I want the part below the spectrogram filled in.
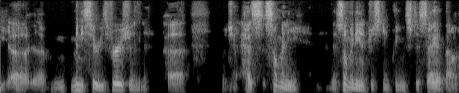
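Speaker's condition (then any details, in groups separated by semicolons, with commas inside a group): No condition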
